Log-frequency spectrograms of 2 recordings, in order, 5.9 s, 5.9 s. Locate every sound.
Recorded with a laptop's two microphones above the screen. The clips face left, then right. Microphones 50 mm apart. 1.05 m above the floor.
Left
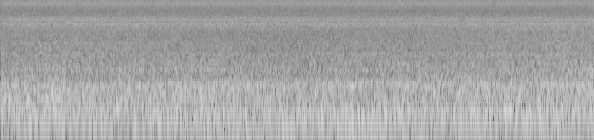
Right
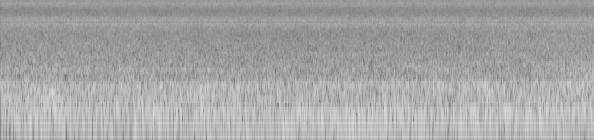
Only background noise.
